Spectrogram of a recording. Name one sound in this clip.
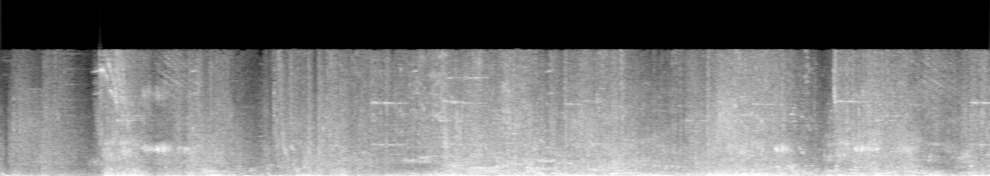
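Magic spells crackle and burst as game characters fight.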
